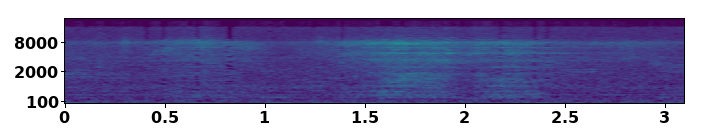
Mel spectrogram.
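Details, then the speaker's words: 2008 Ford Fusion rear brake, wheel turned while lightly applying the caliper-integrated parking brake: rough scraping grind rising and fading; something suspected caught behind the backing plate. "making that noise though definitely on this side I'm thinking something is caught behind the backing plate"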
